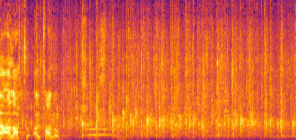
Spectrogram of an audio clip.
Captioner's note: audience applauding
